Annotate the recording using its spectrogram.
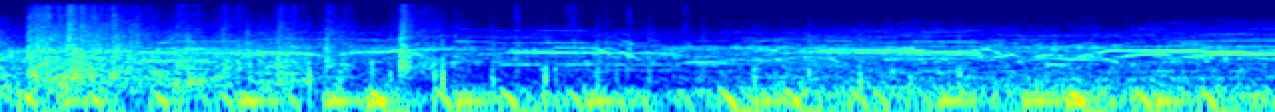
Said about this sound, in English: He looks right at me and raises it. Before I can react, I hear a gunshot.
